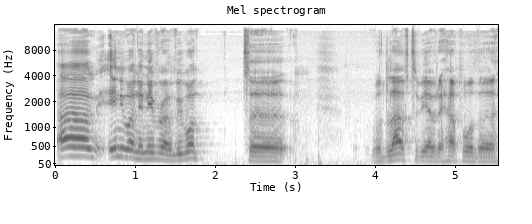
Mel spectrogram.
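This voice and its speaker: Pausing long and often, a man with a New Zealand accent talks at a moderate pace in a fairly high voice with very wide pitch swings. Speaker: community event organiser. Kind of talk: tv interview. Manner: halting, many fillers.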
